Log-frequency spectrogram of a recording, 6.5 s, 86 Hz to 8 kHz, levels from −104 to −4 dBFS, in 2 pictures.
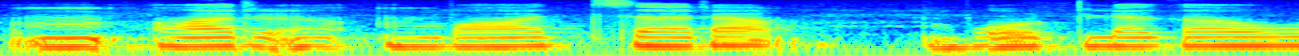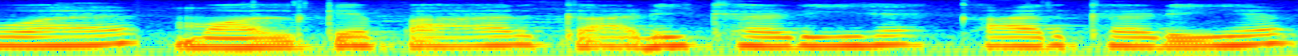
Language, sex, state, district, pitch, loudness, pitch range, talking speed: Hindi, female, Bihar, Gopalganj, 200 Hz, -31 LUFS, 190-205 Hz, 155 wpm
